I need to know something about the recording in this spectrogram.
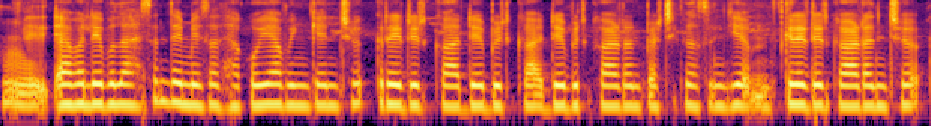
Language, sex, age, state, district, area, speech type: Kashmiri, female, 18-30, Jammu and Kashmir, Shopian, urban, spontaneous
